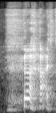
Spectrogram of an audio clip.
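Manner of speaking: bright burst of laughter; short laugh. Real, not acted. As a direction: laugh out loud, pleased. Laughing at the two free flags.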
